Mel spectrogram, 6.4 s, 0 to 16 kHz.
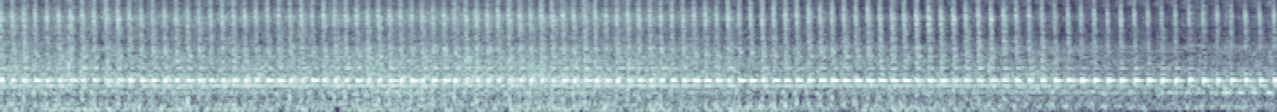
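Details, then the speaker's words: Honda Fit 1.4 on a lift, loud noise at 60-80 km/h: rapid, even slapping ticks about three or four a second as the wheel spins; an oversized nylon zip tie used as CV boot clamp strikes the heat shield. "esse carro foi trocado a a abraçadeira aqui da da coifa e aí aqui ó e colocar um uma cinta de nylon tá o que que acontece essa cinta a cabeça dela aqui é muito grande ela pega na lata aqui do defletor"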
